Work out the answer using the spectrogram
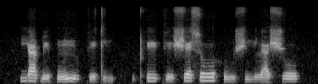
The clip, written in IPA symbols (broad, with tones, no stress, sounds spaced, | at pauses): j a˦ ɓ e˨ p ũ˨˦ ɲ o˨ k e˨ t i˨ | pʰ eː˦ k e˨ ʃ ɛ˦ s oː˦ h uː˨ ʃ iː˨ l a˨ ʃ o˦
